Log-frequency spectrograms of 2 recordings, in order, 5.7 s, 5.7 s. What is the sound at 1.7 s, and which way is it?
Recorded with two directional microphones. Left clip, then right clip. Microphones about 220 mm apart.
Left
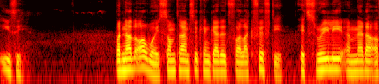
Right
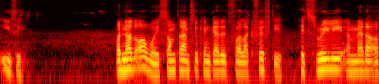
Speech, 45° left (ahead or behind).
